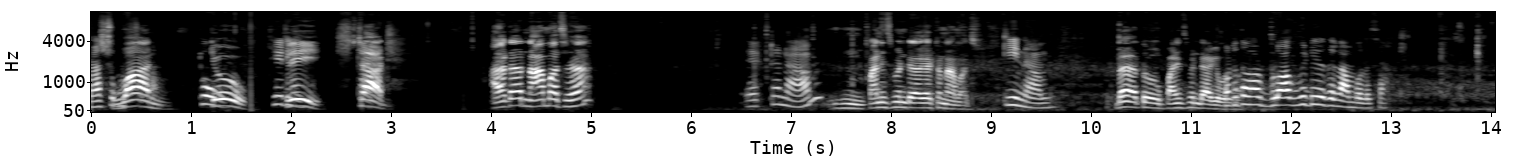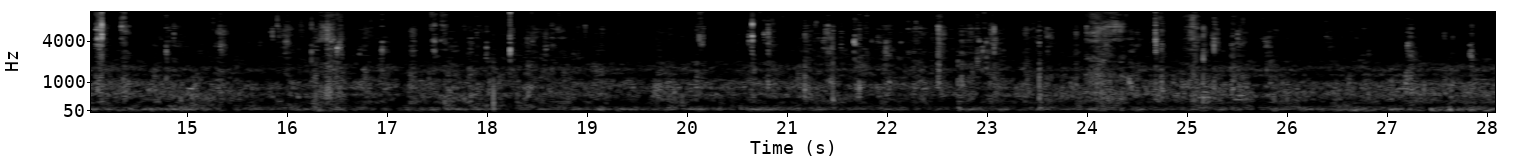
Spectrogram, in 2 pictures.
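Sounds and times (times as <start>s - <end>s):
steady low hum: 6.0s - 28.0s
chewing and mouth sounds: 13.0s - 28.0s.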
